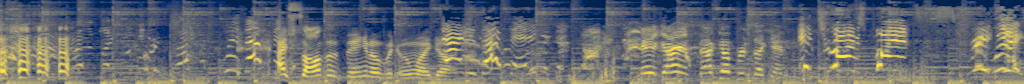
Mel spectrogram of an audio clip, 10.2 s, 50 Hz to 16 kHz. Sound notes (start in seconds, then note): 0.0 laughing; 4.4 kids screaming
